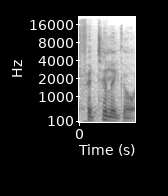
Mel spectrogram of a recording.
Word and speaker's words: vitiligo: But can you elaborate more about vitiligo and how common is it? Okay. First of all, no offense, Hans. We spell it in English actually in vitiligo.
